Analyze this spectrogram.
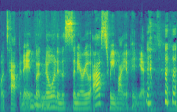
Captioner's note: laughs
